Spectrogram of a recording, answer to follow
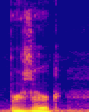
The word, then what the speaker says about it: B3DRK: their sister patreon berserk berserk it's spelled b3drk but it's easier to say berserk than spell than say b3 zerk so uh yeah wicked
